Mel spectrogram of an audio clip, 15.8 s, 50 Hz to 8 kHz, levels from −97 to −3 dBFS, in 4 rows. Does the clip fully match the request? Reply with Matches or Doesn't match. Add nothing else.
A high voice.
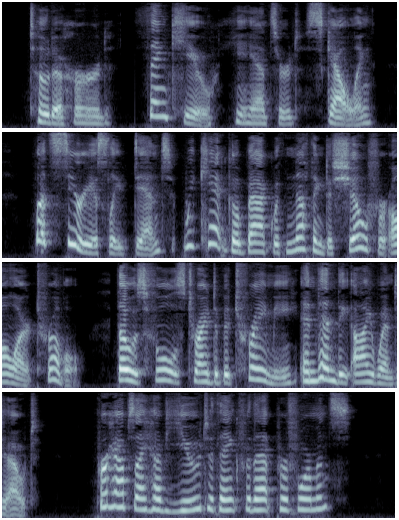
Matches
